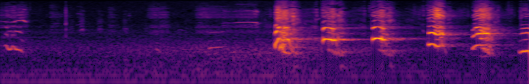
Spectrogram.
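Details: After a quiet start with faint whines, a dog gives six short, bright yapping barks at an even pace, roughly two to three per second.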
